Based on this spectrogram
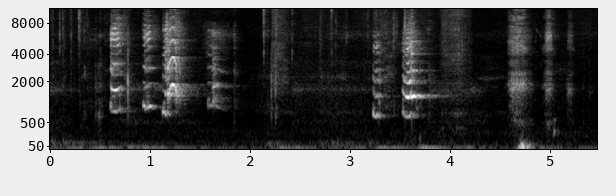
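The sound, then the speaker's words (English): A child's voice imitates a dog barking, producing a few short, high yipping barks in two quick bursts with a pause between, moderately loud. “What sound does it? You're a dog.”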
